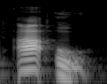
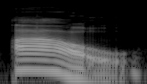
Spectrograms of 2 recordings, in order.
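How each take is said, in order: First: The vowel is split into two separate sounds. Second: The vowel glides smoothly as one continuous sound. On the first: The speaker calls it wrong. "It can't be ah, oo" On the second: The speaker calls it right. "It's got to be ow. It's got to be smooth"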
